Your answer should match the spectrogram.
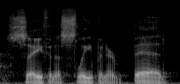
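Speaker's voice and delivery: plain reading voice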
